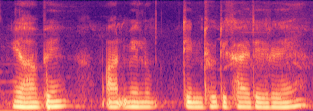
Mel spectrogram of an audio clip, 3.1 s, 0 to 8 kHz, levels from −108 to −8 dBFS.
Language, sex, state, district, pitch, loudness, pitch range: Hindi, male, Arunachal Pradesh, Papum Pare, 125 Hz, -16 LUFS, 125-135 Hz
